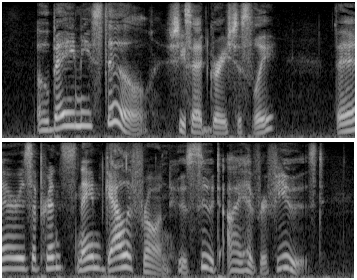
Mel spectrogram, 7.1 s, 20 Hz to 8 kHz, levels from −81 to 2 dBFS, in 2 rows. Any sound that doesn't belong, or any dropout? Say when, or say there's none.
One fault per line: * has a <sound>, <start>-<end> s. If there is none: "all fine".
all fine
